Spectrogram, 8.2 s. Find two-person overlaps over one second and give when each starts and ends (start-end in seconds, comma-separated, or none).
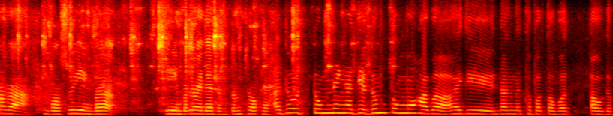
none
